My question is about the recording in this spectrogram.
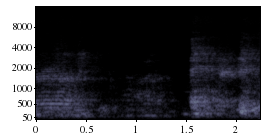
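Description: A person coughing and clearing their throat, fairly faint, in two bouts: one at the start and a stronger one about a second and a half in.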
